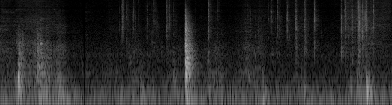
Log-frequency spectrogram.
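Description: Light, irregular metallic clicks and ticks of a thin steel oil-ring side rail being worked by hand into the ring groove of a VW piston, with one sharper click about three seconds in.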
